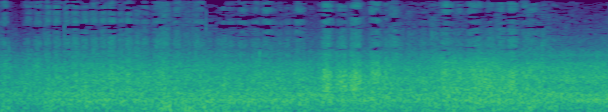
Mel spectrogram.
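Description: Pencil scratching across sketchbook paper in continuous drawing strokes, a steady scratchy hiss with a few louder strokes a little past halfway.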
